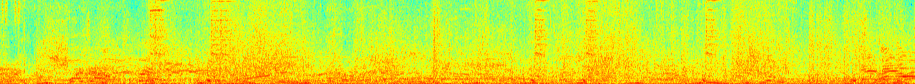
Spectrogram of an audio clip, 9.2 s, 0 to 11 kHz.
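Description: Teammates in Left 4 Dead 2 fire guns in a dense, chaotic stream of shots mixed with crashing and clattering action noise, loud and unbroken throughout.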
